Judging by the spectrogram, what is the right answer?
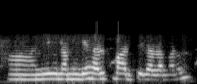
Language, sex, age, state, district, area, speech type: Kannada, female, 18-30, Karnataka, Vijayanagara, rural, conversation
